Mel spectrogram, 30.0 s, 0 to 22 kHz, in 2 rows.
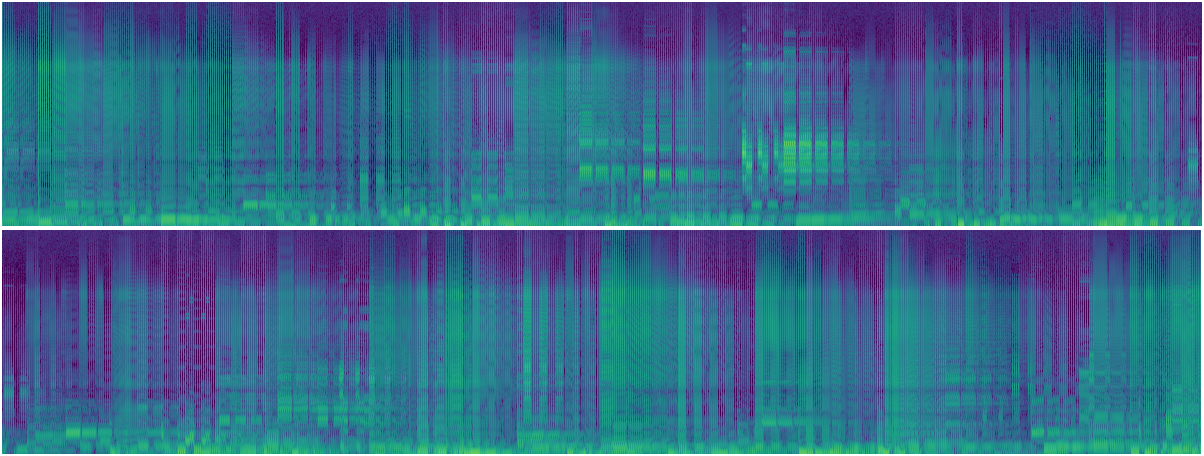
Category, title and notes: Soundscapes > Synthetic / Artificial
Cyber Bot City Ambient
Sample packs used from free sound: 3290__rutgermuller__music-techno-electro 37889__msx2plus__drum-loops Processed with Vocodex, OTT, ZL EQ, Fracture, Waveshaper.
Machine, Dark, Digital, UI, Atmosphere, City, Effect, Ambient, Game, Cinematic, Drone, Cyberpunk, FX, Cyber, Tension, Bot, robot, Film, Movie, Free, Neo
